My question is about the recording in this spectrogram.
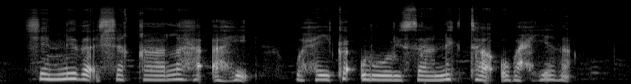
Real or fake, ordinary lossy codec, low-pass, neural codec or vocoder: real; none; 19.8 kHz; none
